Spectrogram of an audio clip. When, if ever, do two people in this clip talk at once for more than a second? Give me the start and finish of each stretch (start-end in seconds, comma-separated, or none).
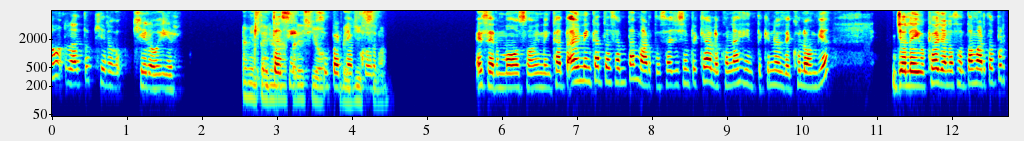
2.8-4.5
